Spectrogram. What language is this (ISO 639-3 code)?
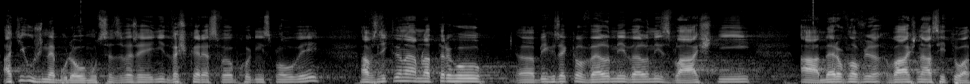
ces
